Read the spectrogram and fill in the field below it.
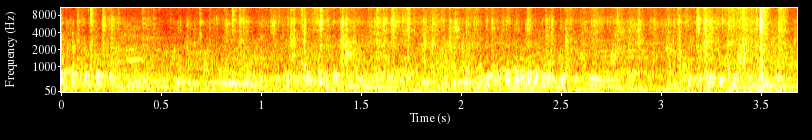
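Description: Pigeons in a flying loft coo in soft, overlapping throaty rolls, several birds calling together at a low, fairly faint level.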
